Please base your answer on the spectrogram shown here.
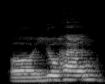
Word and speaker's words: Johann: इसकी जगह पे एक जर्मन मर्चेंट के बेटे थे, योहान गटेनबर्ग. आपकी बुक में JOHANN है. जोहान आप लोग पढ़ेंगे बट इट इज not like that. इसकी प्रोनाउंसिएशन योहान गटेनबर्ग है.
